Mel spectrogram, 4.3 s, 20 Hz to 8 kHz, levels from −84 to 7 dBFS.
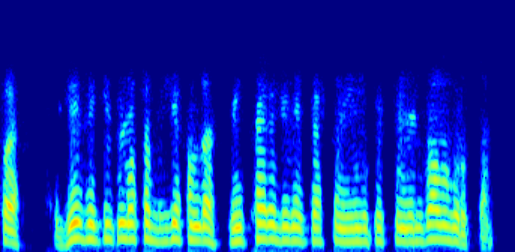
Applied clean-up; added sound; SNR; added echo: neural mask model Resemble Enhance denoiser.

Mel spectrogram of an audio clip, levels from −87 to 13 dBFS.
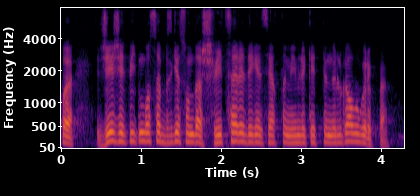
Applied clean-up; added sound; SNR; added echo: none; none; none; none.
